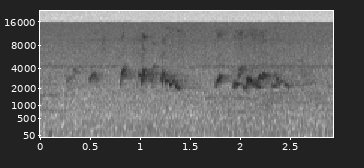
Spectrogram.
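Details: Red-whiskered bulbul in fighting song during a trapping session, 24 December 2015. Two quick phrases of lively whistled notes rise and fall, separated by a brief pause, over faint background hiss.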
